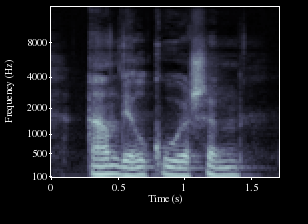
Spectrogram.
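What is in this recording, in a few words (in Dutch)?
"aandeelkoersen", Dutch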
